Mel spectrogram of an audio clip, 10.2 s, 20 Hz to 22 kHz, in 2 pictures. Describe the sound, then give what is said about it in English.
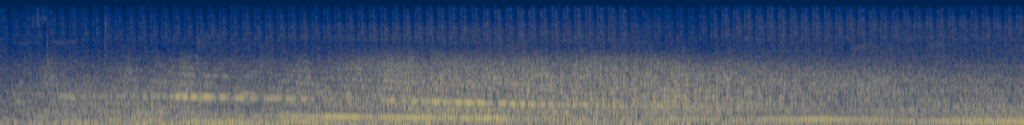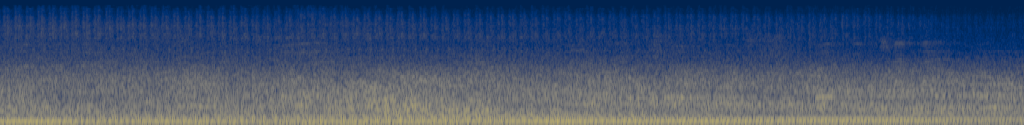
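A loud propeller aircraft roars past at the Saturday night air show at Sun and Fun 2016, with a steady engine drone, its buzzing tone sliding downward in pitch as it flies by, sustained for the whole stretch with no talking. “for the very beginning of the Saturday night air show here at Sun and Fun 2016.”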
